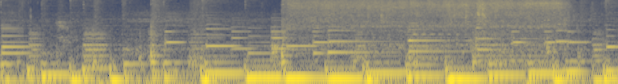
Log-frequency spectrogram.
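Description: Background music with a bass line; from about three seconds in, a hiss of ketchup squirting from a Heinz squeeze bottle lasts about three seconds and stops sharply.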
